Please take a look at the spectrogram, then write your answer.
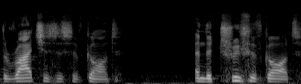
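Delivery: ordinary delivery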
